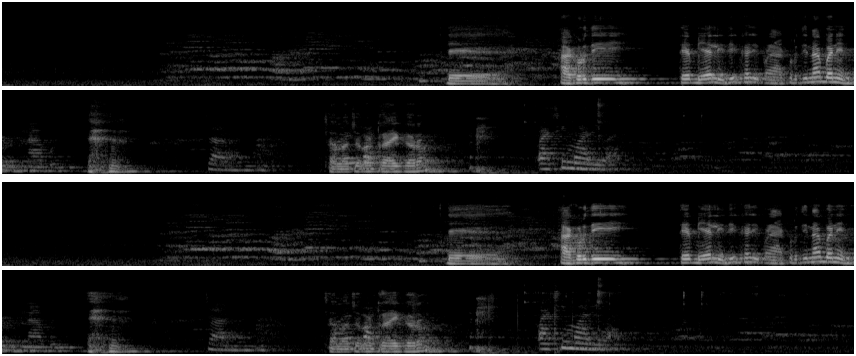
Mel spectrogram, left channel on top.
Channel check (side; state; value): both; normal; correlation 0.75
